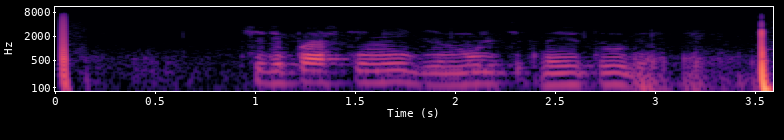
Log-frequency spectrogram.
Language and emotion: Russian, neutral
